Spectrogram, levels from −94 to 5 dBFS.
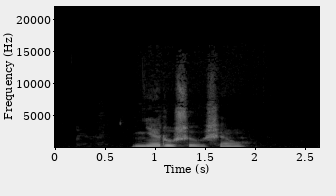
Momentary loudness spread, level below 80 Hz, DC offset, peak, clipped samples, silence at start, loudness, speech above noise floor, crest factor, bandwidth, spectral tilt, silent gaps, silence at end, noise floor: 11 LU; -82 dBFS; under 0.1%; -30 dBFS; under 0.1%; 0.75 s; -47 LUFS; 40 dB; 20 dB; 16.5 kHz; -4.5 dB/octave; none; 0.75 s; -86 dBFS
